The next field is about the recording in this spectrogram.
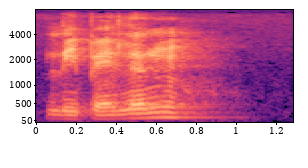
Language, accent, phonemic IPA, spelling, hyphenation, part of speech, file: German, Austria, /liˈbɛlən/, Libellen, Li‧bel‧len, noun, De-at-Libellen.ogg
- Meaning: plural of Libelle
